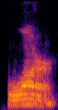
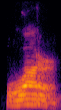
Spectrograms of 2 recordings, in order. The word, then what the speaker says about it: water: what like British or when you have t in the middle of two vowels like the case of water we it's in the middle of A and E so you will pronounce water water water and here the same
